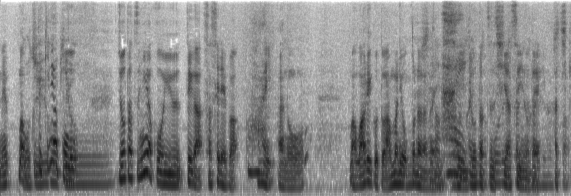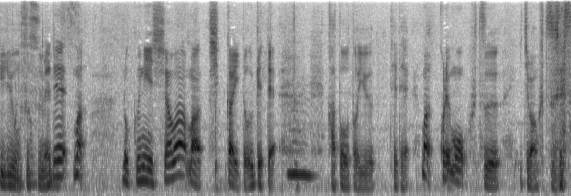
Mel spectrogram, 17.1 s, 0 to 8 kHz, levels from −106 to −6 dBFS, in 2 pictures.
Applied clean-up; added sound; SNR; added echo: none; none; none; none.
